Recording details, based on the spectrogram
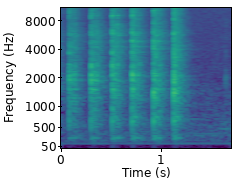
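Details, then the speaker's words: Six sharp metallic clanks in a steady rhythm, fading at the end: crutches striking while walking, demonstrated by a young woman in a cast expected for two to three weeks, describing how noisy they are at night. "it's super obnoxious right so at night when I go to the bathroom or I'm I I stay up like super late at night so I was going I always go and get like cups of water and stuff so I had to be like super quiet"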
